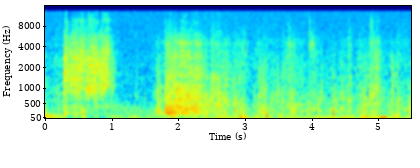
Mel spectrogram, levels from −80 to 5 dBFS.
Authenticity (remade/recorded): recorded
